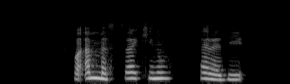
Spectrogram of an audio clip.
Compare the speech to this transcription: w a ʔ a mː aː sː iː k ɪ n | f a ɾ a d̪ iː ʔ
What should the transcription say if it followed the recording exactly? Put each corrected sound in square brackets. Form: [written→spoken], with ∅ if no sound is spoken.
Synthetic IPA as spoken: w a ʔ a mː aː sː [iː→aː] k ɪ n | f a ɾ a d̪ iː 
